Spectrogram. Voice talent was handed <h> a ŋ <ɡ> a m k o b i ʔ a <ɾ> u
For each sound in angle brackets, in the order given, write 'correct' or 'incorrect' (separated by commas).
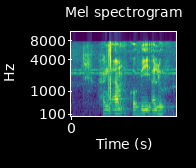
correct, correct, incorrect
